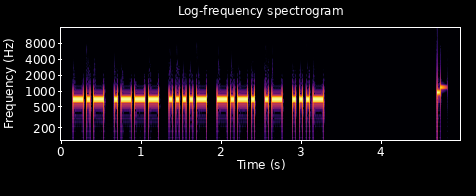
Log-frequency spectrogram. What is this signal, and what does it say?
Morse code, heard as a keyed tone, about 28 wpm, 700 Hz. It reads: KJ4CAV
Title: USA Callsign DE Callsign 28wpm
